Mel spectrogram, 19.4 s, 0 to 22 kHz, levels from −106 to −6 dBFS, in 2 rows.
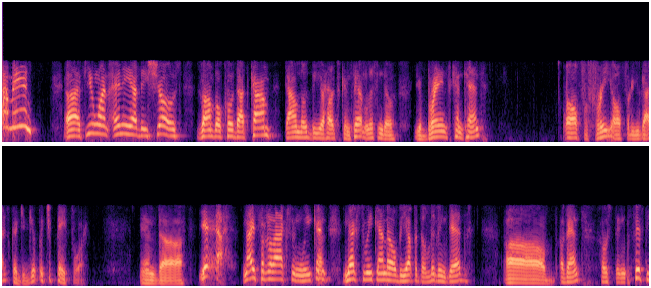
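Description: Right through, the speech has that rough, slightly synthetic G.729 codec sound: 8 kbit/s, rebuilt from a vocal model, nothing above 4 kHz. Packet loss concealed by the speech codec hits at 12.78–12.95 s, a gap of about 120 ms just before "nice relaxing", then 14.44–14.56 s right after it, and 19.05–19.12 s. Each time the decoder stretches its last sound into a buzzy tone or coloured noise that fades.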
